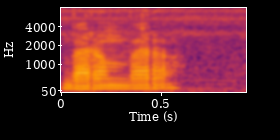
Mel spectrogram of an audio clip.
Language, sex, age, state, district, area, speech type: Odia, male, 18-30, Odisha, Jagatsinghpur, rural, spontaneous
